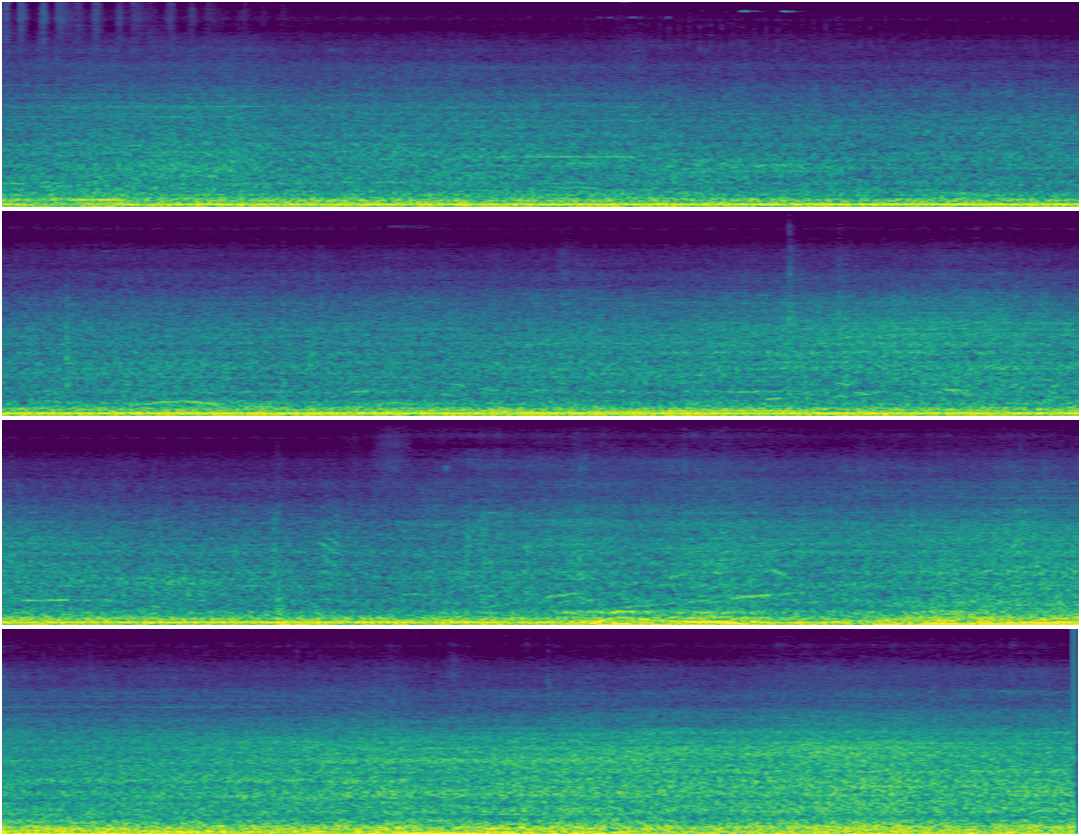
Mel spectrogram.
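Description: Car engine idling with a steady low hum while stopped at a light, then revving up about two-thirds of the way through as the car pulls away, followed by a louder rumble of engine and road noise while driving.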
